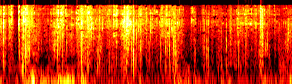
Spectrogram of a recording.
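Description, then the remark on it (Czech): Loose slate pieces on a slate spoil heap clatter and clink against each other in a dense, continuous run of sharp, brittle knocks, steady throughout. “Toto je zvuk břidlicové haldy.”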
